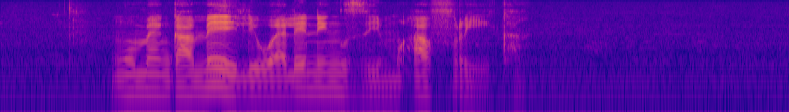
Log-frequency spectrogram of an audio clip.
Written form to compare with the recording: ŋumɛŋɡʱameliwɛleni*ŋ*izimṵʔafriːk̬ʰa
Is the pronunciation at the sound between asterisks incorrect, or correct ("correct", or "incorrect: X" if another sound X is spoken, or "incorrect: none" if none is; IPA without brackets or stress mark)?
correct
